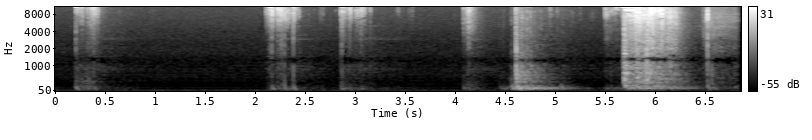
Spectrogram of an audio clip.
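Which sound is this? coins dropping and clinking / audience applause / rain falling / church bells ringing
coins dropping and clinking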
